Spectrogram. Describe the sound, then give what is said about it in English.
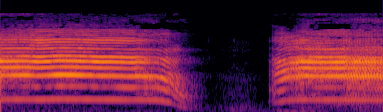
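A man given the latest mortgage interest rate to read lets out two loud, sustained screams separated by a short silence. The first holds a strained high pitch before sliding downward, and the second starts just as harsh and keeps going. “They don't even give you a number now. It's just a level of screaming.”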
